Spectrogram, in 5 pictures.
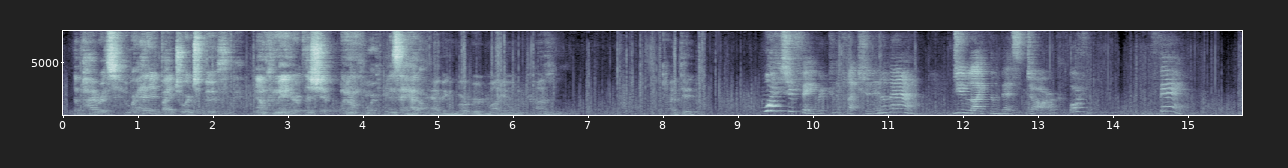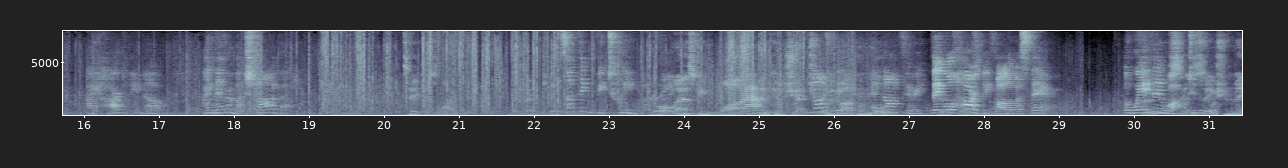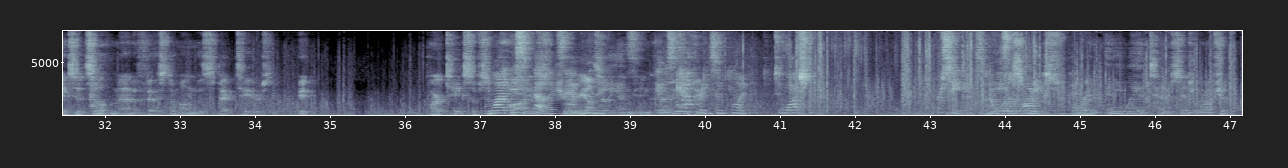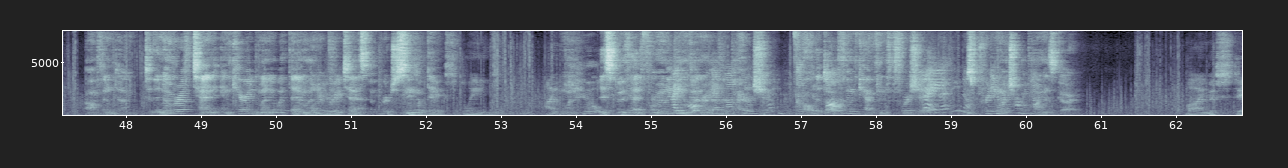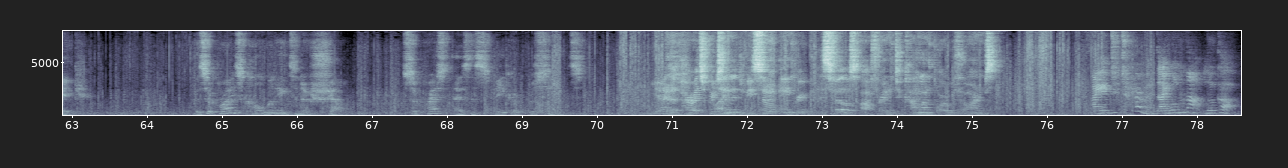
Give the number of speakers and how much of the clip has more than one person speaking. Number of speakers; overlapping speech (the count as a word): three, about 29%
